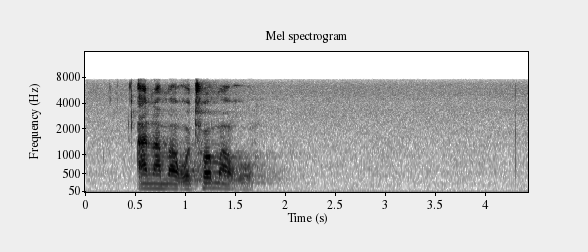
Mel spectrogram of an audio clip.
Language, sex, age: Northern Sotho, male, 29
